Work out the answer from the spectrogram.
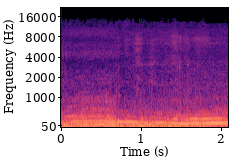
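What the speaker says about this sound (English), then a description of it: "so now we're going to accelerate. First gear," A Hyundai Elantra N with a six-speed manual pulls hard in first gear, its engine note rising steadily as a loud, close, rumbling drone heard from inside the car.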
